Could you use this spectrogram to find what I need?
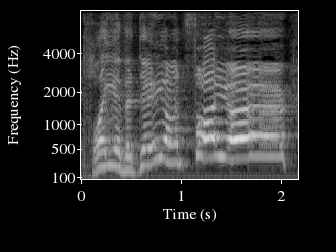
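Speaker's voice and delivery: rising to a loud, drawn-out shout; hyped-up show tease. Real, not acted. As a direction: sell it like a hyped radio host. Host hypes his show's picks.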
